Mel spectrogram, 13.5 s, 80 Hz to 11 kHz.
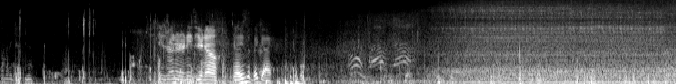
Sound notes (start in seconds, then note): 8.1 boat engine hums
